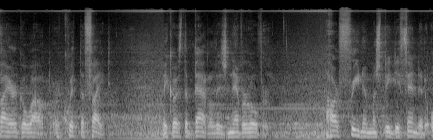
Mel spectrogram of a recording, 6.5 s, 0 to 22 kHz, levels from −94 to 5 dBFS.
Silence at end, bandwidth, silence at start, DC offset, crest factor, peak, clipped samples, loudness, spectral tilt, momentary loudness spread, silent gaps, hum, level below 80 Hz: 0 s; 17 kHz; 0 s; under 0.1%; 18 dB; -8 dBFS; under 0.1%; -26 LUFS; -5 dB/octave; 10 LU; none; none; -48 dBFS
